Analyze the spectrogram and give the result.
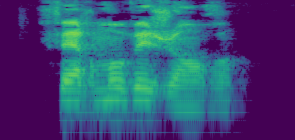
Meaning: to make a bad impression, to give a bad impression, to make someone look bad and disreputable
- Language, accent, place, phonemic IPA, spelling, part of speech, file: French, France, Lyon, /fɛʁ mo.vɛ ʒɑ̃ʁ/, faire mauvais genre, verb, LL-Q150 (fra)-faire mauvais genre.wav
